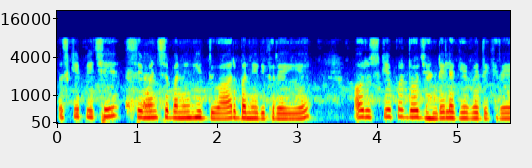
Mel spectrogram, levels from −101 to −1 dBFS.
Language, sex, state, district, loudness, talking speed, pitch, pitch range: Hindi, female, Uttar Pradesh, Lalitpur, -17 LUFS, 220 wpm, 210 Hz, 190-235 Hz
